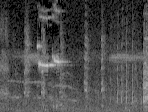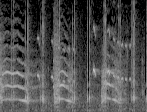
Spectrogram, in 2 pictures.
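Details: A female limpkin in a swamp calls to her brood of five young: loud, ringing, arched calls in quick bursts, repeated several times over a few seconds, with thin high chirps and faint rustling at the start.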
